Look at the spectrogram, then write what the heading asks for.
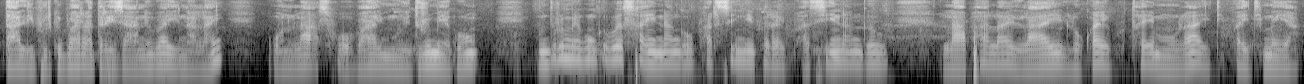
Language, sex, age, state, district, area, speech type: Bodo, female, 45-60, Assam, Baksa, rural, spontaneous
